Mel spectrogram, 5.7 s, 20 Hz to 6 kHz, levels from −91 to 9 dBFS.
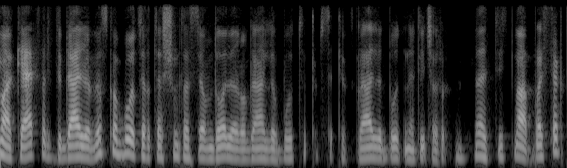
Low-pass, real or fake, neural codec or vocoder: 5.4 kHz; fake; codec, 16 kHz, 1 kbps, FreqCodec, larger model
